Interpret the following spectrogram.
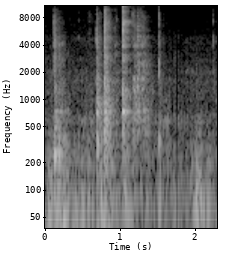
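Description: Computer keyboard keystrokes: a handful of light, irregular clicks as a short word is typed.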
